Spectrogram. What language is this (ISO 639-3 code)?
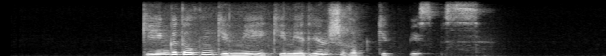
kaz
